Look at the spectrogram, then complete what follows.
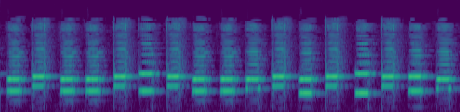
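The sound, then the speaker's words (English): A rapid, evenly paced run of about sixteen short touch-tone beeps, the signs set of dual-digit touch tones, each a steady two-pitch dual tone, with the pitch pairs shifting slightly from beep to beep. No voices accompany them. “Fifth, the signs dual-digit touch tones.”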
